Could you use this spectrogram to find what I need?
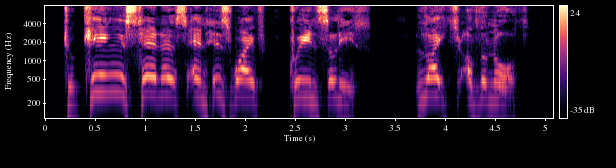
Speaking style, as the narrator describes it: Sir Axel bellowed

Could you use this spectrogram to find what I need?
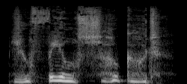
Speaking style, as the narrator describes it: he said hoarsely

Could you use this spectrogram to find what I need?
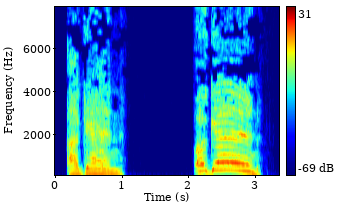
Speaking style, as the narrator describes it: Bobo yells

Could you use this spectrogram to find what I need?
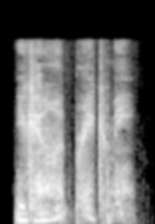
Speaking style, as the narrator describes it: he whispered

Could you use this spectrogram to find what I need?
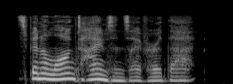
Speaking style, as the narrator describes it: she said softly

